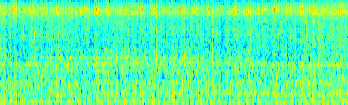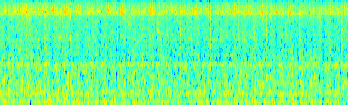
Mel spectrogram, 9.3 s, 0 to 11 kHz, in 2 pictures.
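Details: 2000 Ford Ranger XLT 2.5L barely idling, dies in gear: rough uneven idle with a fast loose slapping rattle, about four per second; owner suspects the timing belt slapping the timing cover.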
